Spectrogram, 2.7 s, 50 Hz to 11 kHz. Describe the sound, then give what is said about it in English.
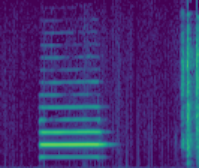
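A telephone time-announcement signal marking the time 11:41 and three quarters: one loud, steady beep lasting about a second, a clear mid-high electronic tone that cuts off cleanly, followed after a pause by a brief burst of hiss. “When you hear the signal, the time will be 11:41 and three quarters.”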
